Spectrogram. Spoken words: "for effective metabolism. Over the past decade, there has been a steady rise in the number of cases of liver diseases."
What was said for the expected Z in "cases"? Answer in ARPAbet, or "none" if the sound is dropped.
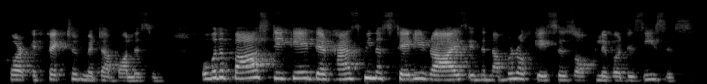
Z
